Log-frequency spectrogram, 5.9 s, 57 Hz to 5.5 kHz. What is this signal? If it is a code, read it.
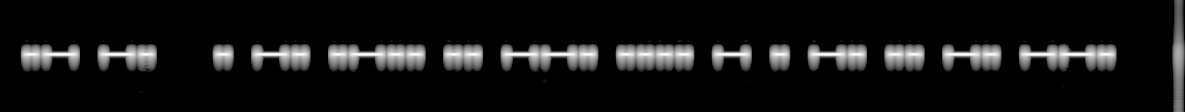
Morse code, heard as a keyed tone, about 25 wpm, 600 Hz. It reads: AN ENLIGHTENING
